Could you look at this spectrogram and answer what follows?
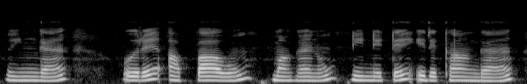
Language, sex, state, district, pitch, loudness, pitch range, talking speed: Tamil, female, Tamil Nadu, Nilgiris, 190 Hz, -17 LUFS, 185-210 Hz, 70 wpm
